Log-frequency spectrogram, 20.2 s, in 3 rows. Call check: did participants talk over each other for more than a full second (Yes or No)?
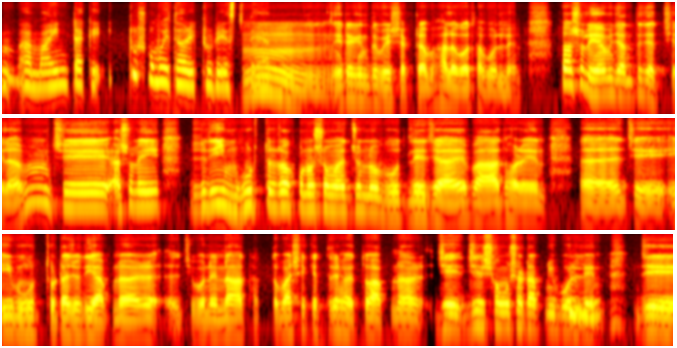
No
